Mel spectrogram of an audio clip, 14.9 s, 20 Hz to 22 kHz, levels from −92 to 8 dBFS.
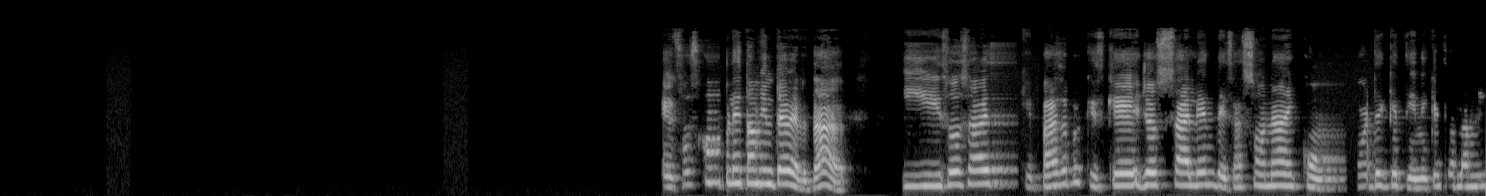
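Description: At 1.00 to 1.30 s, 4.37 to 4.67 s, 7.09 to 7.21 s, 9.91 to 10.39 s and 13.19 to 13.73 s, the speech breaks into patches of AAC frame loss with concealment. Chunks of the coded stream went missing. The decoder patched each gap by rebuilding sound from the last good spectrum. Each patch sounds smeared and noisy rather than clean. Most gaps last about 0.3 s. The one near 7.1 s lasts 85 ms. The last lasts 384 ms, which fits roughly nine lost frames.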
